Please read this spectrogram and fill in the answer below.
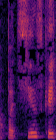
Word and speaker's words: Подсинское: даже вкусные Вот пожалуйста подсинское чудо а подсинское чудо Я даже вот букву такую большую выделила что ударение ставить подсинское чудо потому что за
